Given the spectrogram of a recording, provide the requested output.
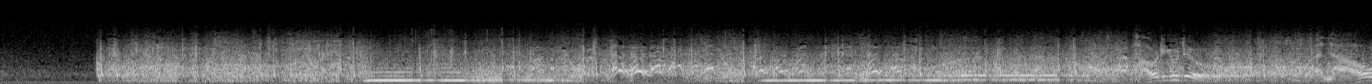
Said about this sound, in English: I don't know. My car seems to stall all the time.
